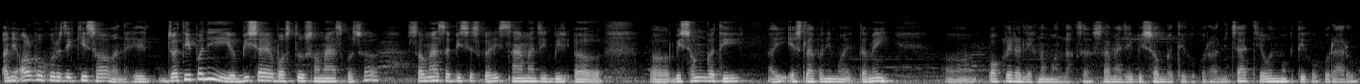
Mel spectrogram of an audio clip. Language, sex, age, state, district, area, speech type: Nepali, male, 18-30, West Bengal, Darjeeling, rural, spontaneous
